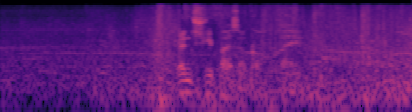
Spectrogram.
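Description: Video game combat effects clash and burst.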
